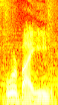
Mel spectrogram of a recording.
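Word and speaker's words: 4xe: a fuele efficient plug-in hybrid called the 4z pronounced 4 bye at a luxurious interior with all of the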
